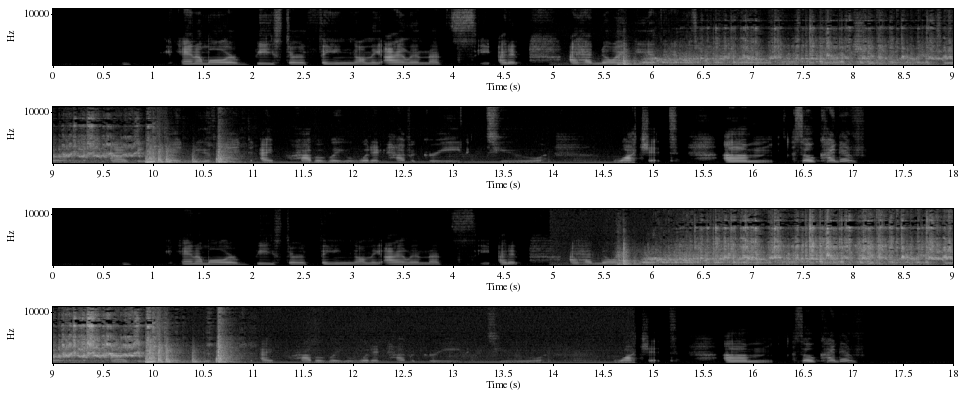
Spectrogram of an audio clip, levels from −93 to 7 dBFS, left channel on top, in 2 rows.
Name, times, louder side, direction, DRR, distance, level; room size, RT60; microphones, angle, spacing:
voice 1, 1.2-14.2 14.6-15.0 15.4-17.2, left 4 dB, 80° left, 4.8 m, -45 dB
sound 1, 5.6-11.0, right 6 dB, 65° right, 3.6 m, -32 dB
open air
head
